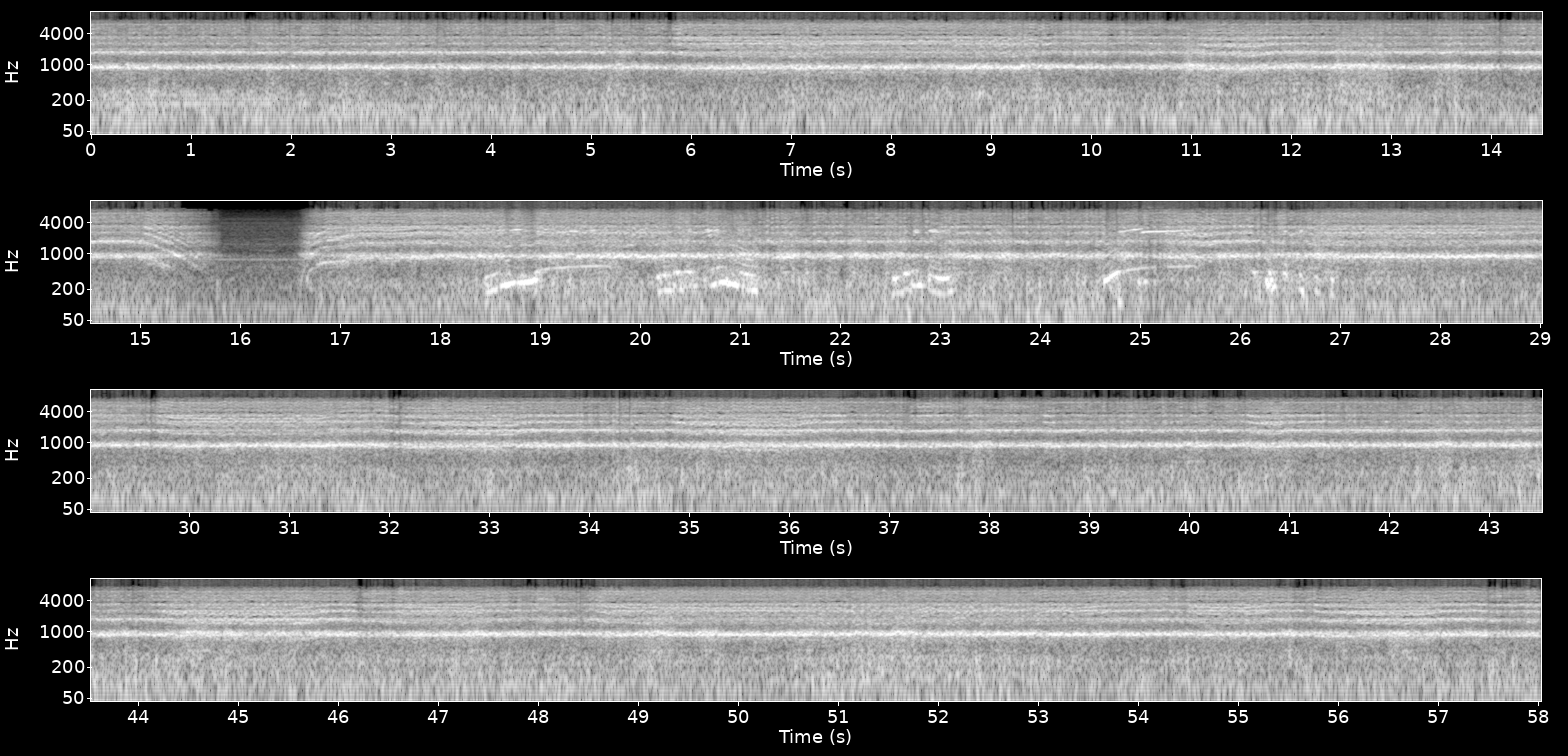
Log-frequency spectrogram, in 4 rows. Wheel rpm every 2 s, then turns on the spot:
230, 230, 230, 210, 220, 230, 230, 160, 100, 220, 230, 230, 230, 220, 220, 220, 220, 220, 230, 230, 230, 230, 220, 220, 220, 210, 210, 220, 220.
none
